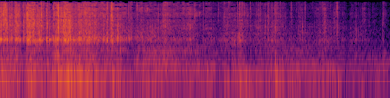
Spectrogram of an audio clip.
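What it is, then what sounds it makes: Dry, brittle soap curls being crushed. Brittle purple dry-soap curls and flakes are crushed and crumbled between fingers, then rubbed into the pile by hand. The result is a dense, bright crunching and crackling, with sharp snaps in the first second that settle into softer, scattered crinkles as the sound fades.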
